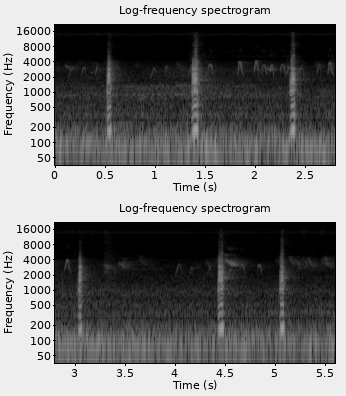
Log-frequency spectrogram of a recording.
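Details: Domestic-kept mallard hen protecting twelve freshly hatched ducklings: sharp, clipped bursts repeated roughly once a second, each brief and harsh, over faint high-pitched duckling peeping.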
